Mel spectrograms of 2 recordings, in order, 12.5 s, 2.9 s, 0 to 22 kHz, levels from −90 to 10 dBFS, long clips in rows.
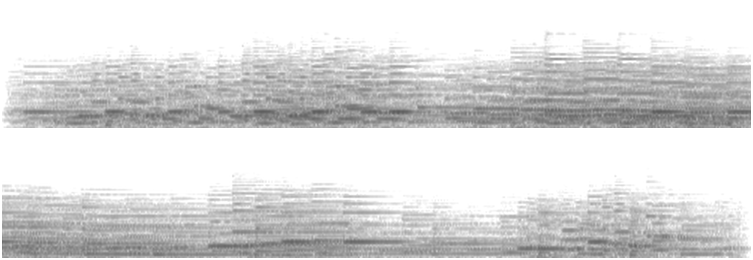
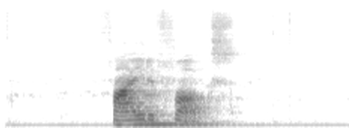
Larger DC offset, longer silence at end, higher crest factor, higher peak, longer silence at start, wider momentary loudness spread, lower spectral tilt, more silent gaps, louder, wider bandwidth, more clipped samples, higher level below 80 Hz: neither; second, 0.1 s vs 1 s; second, 16 dB vs 22 dB; about the same, -22 dBFS vs -20 dBFS; second, 0.05 s vs 0.95 s; second, 12 LU vs 18 LU; first, -8.5 dB/octave vs -6.5 dB/octave; neither; about the same, -37 LUFS vs -36 LUFS; second, 8.2 kHz vs 16.5 kHz; neither; first, -58 dBFS vs -80 dBFS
